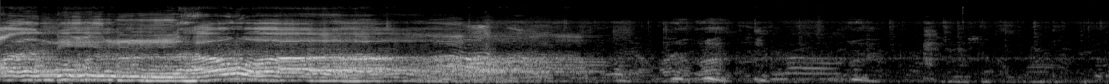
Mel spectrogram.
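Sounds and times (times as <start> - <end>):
faint human voices: 3.6 - 11.0.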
